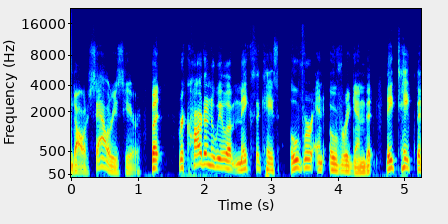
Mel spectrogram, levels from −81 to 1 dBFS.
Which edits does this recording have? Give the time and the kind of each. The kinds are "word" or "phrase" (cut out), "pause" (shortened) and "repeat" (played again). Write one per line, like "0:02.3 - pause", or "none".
0:01.1 - pause

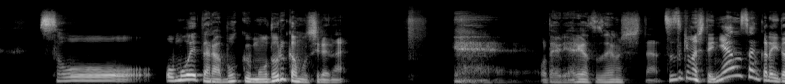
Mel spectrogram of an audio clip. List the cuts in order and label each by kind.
none

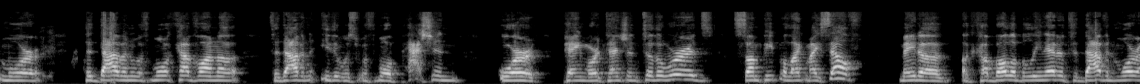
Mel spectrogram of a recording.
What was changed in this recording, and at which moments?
none

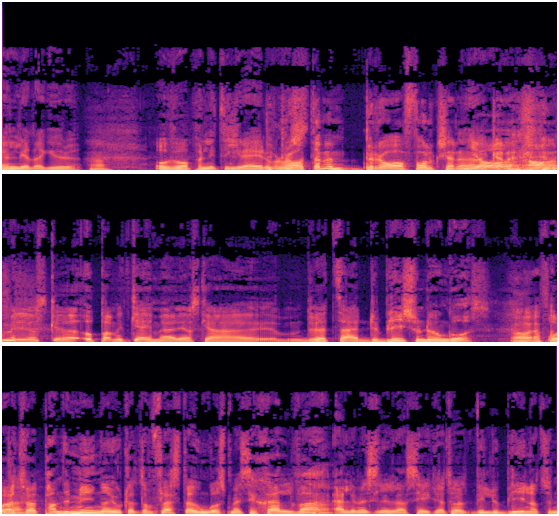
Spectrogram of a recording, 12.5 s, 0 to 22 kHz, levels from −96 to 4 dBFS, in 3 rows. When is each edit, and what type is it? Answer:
0:04.2 - word
0:07.9 - pause

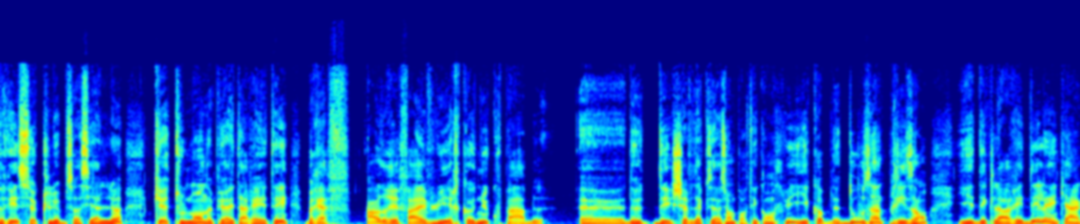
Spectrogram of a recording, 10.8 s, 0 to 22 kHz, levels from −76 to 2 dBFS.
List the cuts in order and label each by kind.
0:03.0 - pause

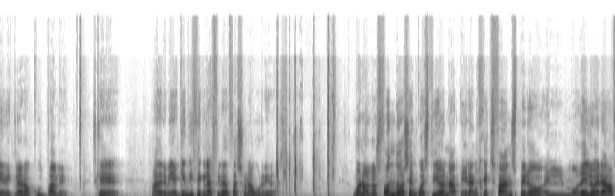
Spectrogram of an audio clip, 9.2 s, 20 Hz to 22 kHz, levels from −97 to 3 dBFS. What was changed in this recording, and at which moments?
none

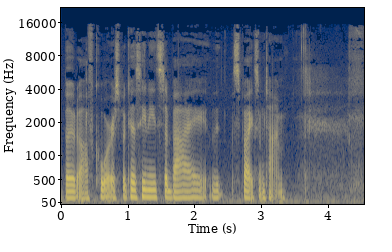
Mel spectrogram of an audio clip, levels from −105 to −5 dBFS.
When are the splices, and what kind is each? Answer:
0:02.5 - pause

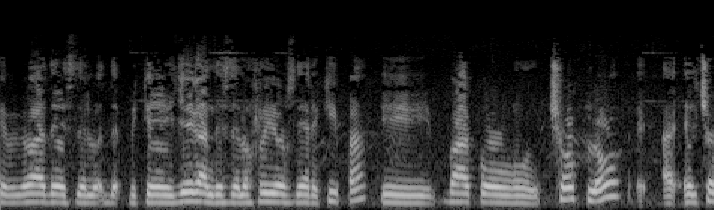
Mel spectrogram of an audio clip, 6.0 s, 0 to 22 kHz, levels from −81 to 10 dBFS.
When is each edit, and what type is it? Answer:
0:02.4 - word
0:03.1 - pause

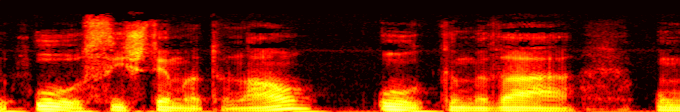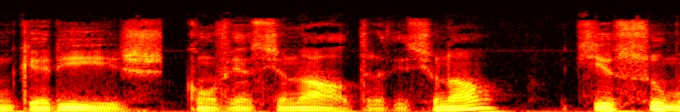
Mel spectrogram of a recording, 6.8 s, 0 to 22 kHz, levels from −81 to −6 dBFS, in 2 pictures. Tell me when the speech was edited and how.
none

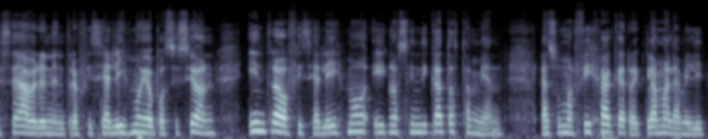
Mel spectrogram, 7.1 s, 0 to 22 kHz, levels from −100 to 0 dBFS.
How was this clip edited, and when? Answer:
0:03.9 - word

